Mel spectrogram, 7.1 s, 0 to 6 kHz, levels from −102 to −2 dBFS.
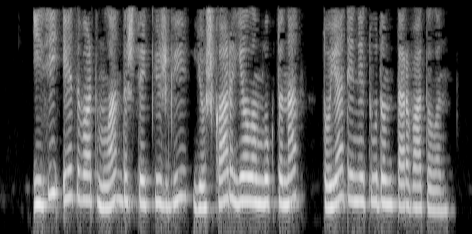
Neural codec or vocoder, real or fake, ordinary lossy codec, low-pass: none; real; MP3, 32 kbps; 5.4 kHz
